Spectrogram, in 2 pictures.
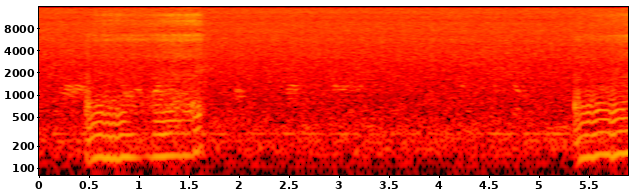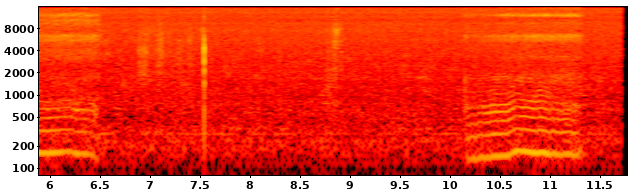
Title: Poseidon snoring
